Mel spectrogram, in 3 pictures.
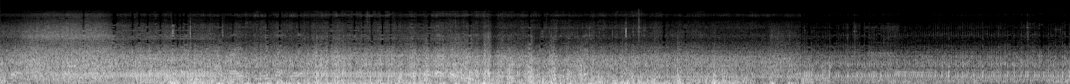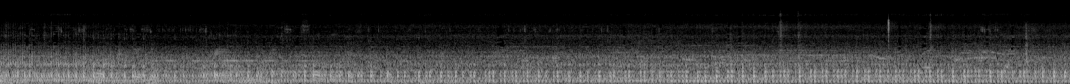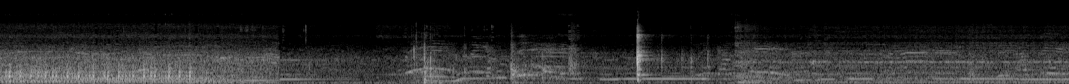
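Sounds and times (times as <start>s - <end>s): wind rush: 0.0s - 9.9s
motorcycle engine running: 0.0s - 25.1s.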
